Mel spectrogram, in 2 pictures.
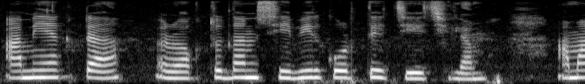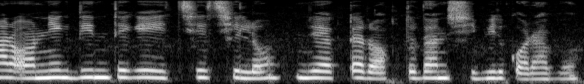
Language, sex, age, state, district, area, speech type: Bengali, female, 45-60, West Bengal, Purba Medinipur, rural, spontaneous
